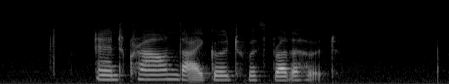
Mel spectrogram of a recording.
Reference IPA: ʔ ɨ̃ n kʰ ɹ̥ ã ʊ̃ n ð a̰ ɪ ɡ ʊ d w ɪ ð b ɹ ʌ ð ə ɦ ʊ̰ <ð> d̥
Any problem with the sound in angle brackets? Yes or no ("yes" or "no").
yes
